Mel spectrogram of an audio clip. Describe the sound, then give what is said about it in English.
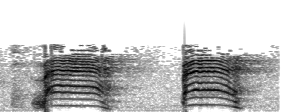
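A goat bleats twice, each call a loud, wavering cry lasting about half a second, with a short pause between them, and with no talking. “Can you see it, little goat?”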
